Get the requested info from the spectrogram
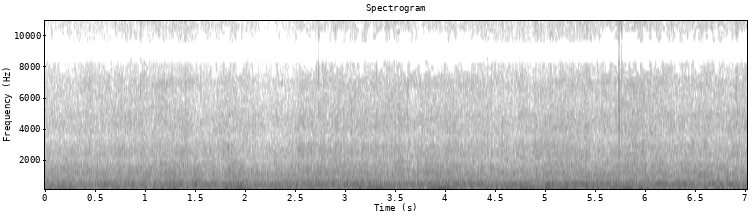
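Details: Pollinating bees give a constant buzzing drone with a few low thumps and bursts as individual insects pass close.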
